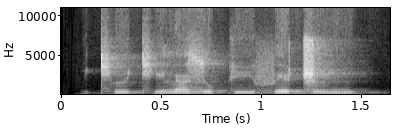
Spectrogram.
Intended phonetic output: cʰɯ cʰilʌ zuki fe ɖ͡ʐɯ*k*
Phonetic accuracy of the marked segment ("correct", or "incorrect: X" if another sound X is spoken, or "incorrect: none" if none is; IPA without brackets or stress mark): incorrect: ŋ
